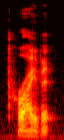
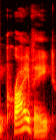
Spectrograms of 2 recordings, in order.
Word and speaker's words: private: We don't say private, we pronounce it private. Let's take a closer look at the pronunciation. Private. P. Per. I. Pry. V. Prive. Prive. T. Private. Private. Use a stop T, not private.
